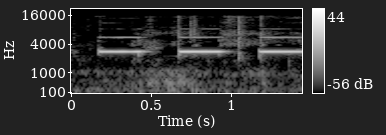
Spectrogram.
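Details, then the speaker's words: Repeated high-pitched steady beeps of a low-pressure alarm on an LTV-1200 ventilator, set off on purpose by disconnecting the circuit in a demonstration; the alarm signals a disconnect or leak. "low pressure limit tells us if there's a disconnect or there's a leak in the system this connect can be I pulled out like from here as I'm loading the patient so it's sensing it and you see this"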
